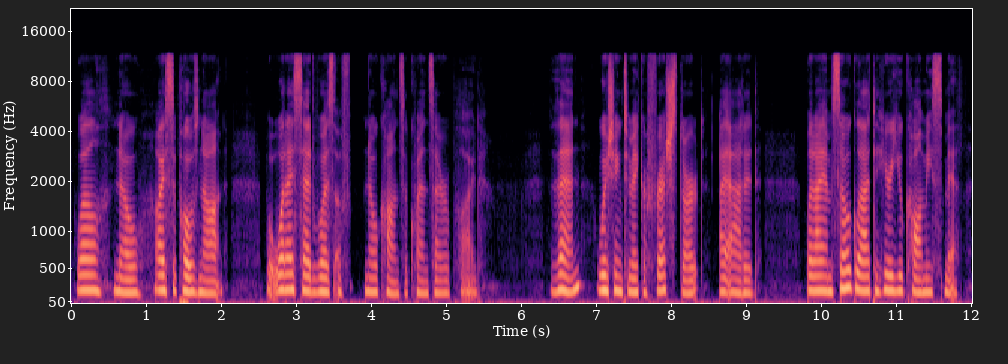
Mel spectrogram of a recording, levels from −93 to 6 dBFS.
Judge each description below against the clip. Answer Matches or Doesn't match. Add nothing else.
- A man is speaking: Doesn't match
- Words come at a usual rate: Matches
